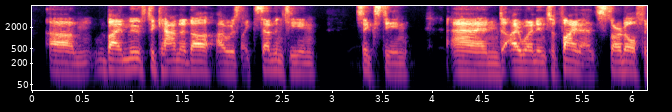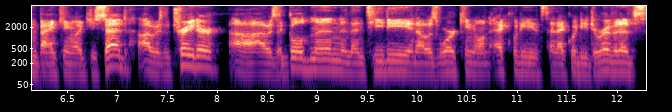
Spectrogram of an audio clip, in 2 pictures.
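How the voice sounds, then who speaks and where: Over a quiet background, a man with an English accent speaks at a fairly low pitch in a bright, sharp tone, his loudness swinging widely. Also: fairly even intonation, fairly quick pace. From England. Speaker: tech startup founder. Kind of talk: casual interview. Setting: live stream.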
